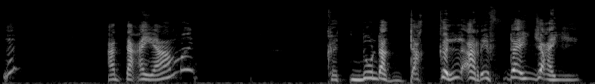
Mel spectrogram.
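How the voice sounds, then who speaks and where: A woman's voice: on the high side, big pitch swings, slow, fairly bright tone, a little hiss or hum, full character voice. A woman playing a nosy, envious, gossiping housewife who mutters about neighbors in a comedic radio drama.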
